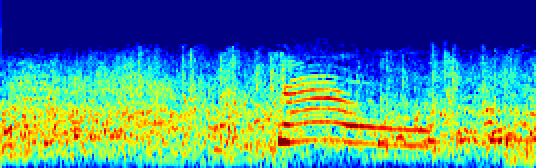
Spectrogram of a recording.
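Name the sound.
cat meowing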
